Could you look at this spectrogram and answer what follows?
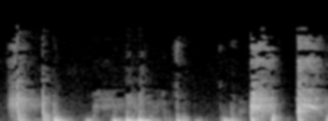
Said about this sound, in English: And cough.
